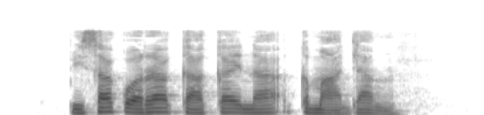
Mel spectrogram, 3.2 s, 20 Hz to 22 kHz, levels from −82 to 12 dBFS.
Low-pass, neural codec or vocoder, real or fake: 7.2 kHz; none; real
